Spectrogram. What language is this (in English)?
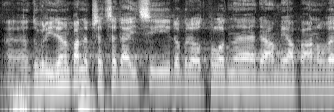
Czech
